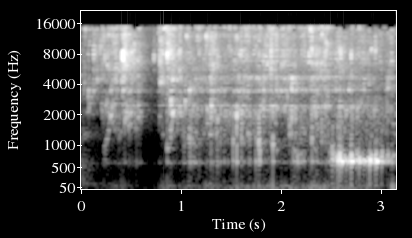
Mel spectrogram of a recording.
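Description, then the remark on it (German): Wine pours steadily into a glass from a half bottle wrapped in aluminum foil, a soft splashing trickle that brightens into a rising, ringing tone as the glass fills toward the end. “wenn wir einschenken.”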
